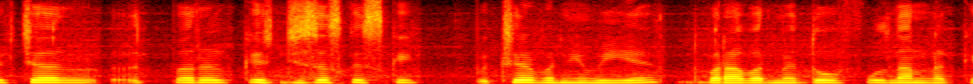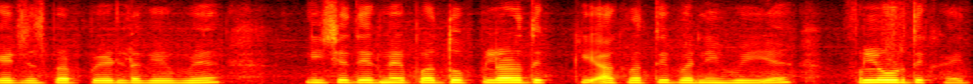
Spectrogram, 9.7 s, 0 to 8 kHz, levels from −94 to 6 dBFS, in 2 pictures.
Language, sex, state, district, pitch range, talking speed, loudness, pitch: Hindi, female, Chhattisgarh, Raigarh, 185-205 Hz, 240 wpm, -23 LUFS, 200 Hz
